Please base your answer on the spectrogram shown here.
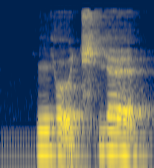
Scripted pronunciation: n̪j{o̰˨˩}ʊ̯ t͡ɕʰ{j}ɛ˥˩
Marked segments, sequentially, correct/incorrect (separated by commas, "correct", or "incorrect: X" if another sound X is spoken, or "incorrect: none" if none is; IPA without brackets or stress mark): correct, correct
